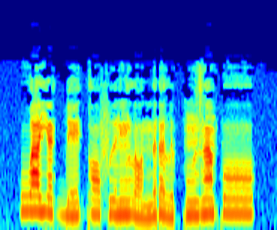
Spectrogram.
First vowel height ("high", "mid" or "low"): low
